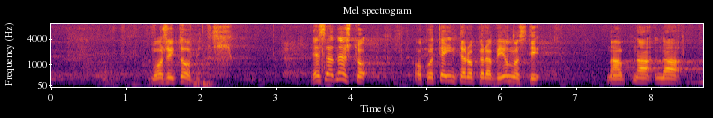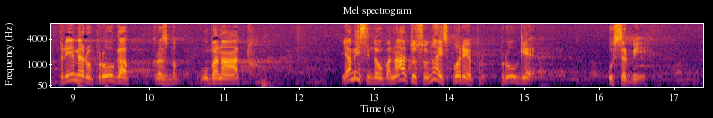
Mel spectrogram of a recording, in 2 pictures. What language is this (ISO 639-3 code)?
srp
